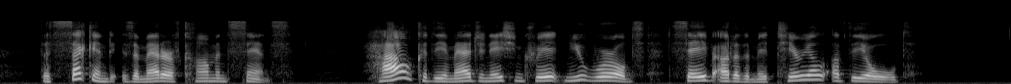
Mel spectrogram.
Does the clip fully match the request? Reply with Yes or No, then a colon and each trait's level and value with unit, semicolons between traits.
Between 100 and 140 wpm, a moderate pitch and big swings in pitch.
No: slow, 135 wpm; medium, 155 Hz; average, 4.1 semitones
